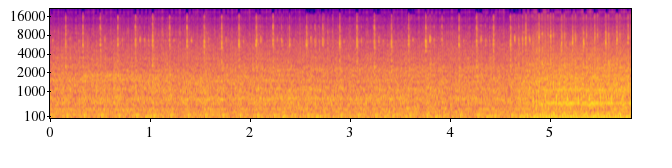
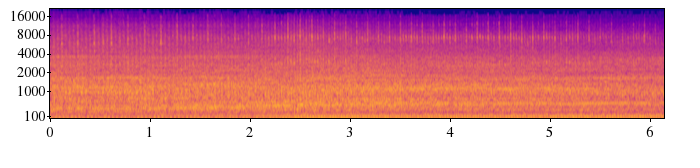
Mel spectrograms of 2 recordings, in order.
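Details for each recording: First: Ford 4040 industrial diesel tractor before injector rebuild: lumpy idle, uneven beat with a dropped puffing stroke about three a second, puffing smoke; misfire, number two injector worst, streaming fuel instead of atomizing, others also weak. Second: Warm Ford 4040 industrial diesel tractor after four rebuilt injectors fitted: steady, even clatter with a firm low rumble, no stumbles or surges; no haze warm, a little black smoke under load; normal warm running.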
